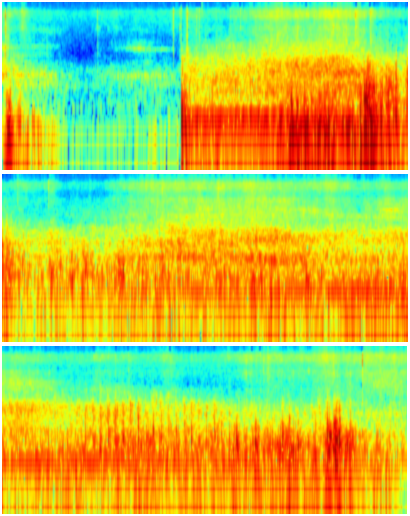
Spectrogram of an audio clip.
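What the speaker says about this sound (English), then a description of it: "It's too windy" Heavy wind buffets the microphone after a brief quiet start, producing a continuous loud rumbling roar that rises and falls throughout.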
